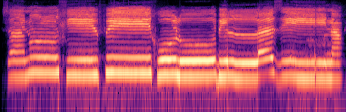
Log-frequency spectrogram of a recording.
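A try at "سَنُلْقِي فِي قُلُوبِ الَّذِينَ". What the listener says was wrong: Oke, kita latihan huruf dzal Bunda. Jadi huruf dzal itu Bunda ujung lidahnya udah nempel ke ujung gigi sari atas belum? dzal itu ujung lidah kita harus nempel ke ujung gigi sari atas. Nah, sekarang Bunda kita latihan huruf dzal.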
